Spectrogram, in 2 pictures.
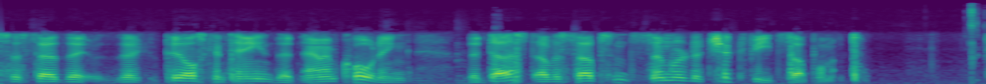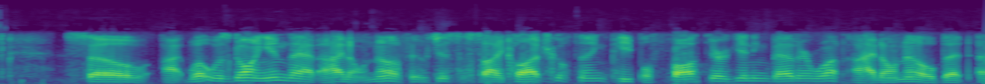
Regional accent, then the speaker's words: Carlinville, Illinois, United States; That was actually found in my hometown, Carlinville.

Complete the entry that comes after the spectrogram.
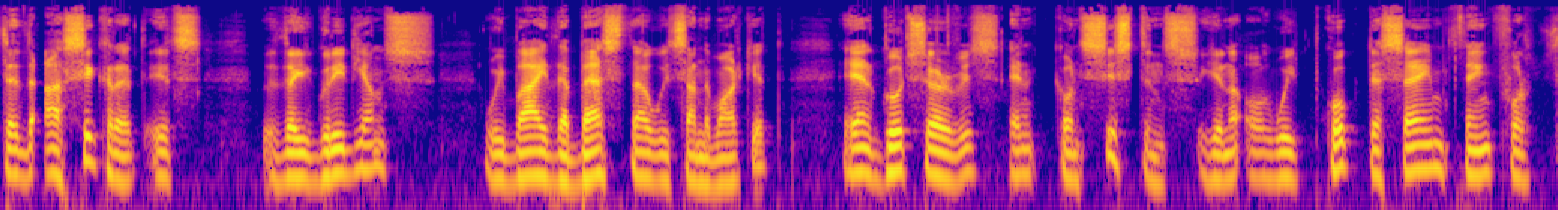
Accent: Greece; Well, I tell you, I come from Greece, and I love Greece

